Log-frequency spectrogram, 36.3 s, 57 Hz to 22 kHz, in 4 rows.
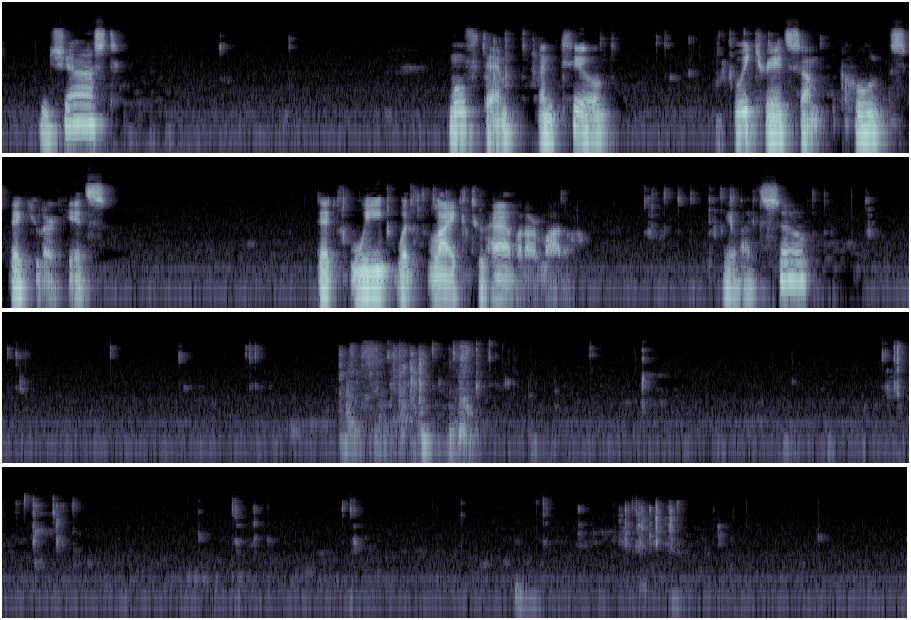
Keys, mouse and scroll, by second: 2.3 click, 4.9 click, 5.3 alt+scroll, 6.2 click, 6.7 click, 7.5 alt+middle click, 7.8 alt+right click, 12.5 click, 13.3 alt+middle click, 13.5 alt+right click, 13.7 alt+click, 15.6 click, 15.9 alt+right click, 16.2 alt+click, 16.4 alt+click, 17.4 click, 17.8 click, 18.4 click, 20.0 click, 20.7 click, 22.1 click, 22.7 alt+right click, 22.7 click, 23.1 alt+middle click, 23.1 alt+right click, 27.0 click, 27.8 alt+middle click, 29.6 alt+click, 30.8 click, 33.6 click, 33.8 e.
